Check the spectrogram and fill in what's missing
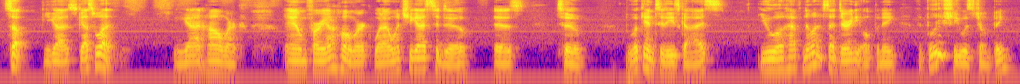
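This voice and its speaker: At a moderate pace, a man with a fairly low voice hosts a relaxed tutorial, narrating his screen. He jokes around, calls his audience "you guys," and chats them through every step.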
